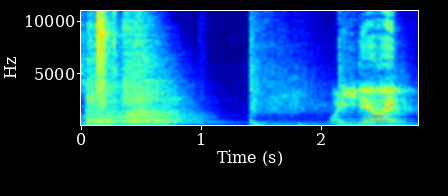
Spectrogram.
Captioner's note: gun booming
